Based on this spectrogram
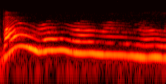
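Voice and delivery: a dog begging in howls; dog whining. Retold or imitated. Dog Halo begging mum for biscuit, high whine. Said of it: "Halo's like".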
